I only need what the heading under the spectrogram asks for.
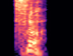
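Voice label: British phonetics sound think; 英语音标发音（剑桥版）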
